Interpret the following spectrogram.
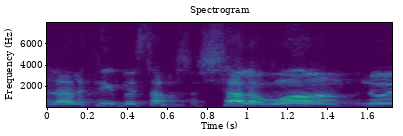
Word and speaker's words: shalom: It's not shalom. Correct? Shalom is incorrect. Yeah, shalom and shalom. Yeah, shalom. Shalom. 2 syllables.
